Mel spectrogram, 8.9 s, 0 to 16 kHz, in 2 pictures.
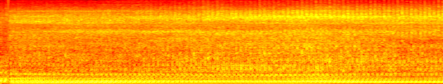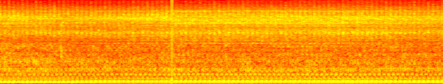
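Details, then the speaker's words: Rebuilt crash-damaged BMW M4 Competition warming up after a coolant refill, exhaust still damaged and awaiting replacement; deep, loud, steady idle rumble with heavy low drone; loud exhaust at idle. "Yeah, about that sound. I still need to get the exhaust uh swapped up."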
